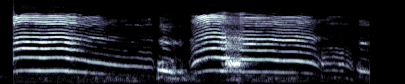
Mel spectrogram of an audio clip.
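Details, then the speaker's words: Infant with a cold, unsettled and in discomfort, crying loudly at a high pitch in two long wails with short catches between them, before a vapor roll-on is applied to the chest, feet and neck. "A mother I couldn't see my baby crying like this with discomfort"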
